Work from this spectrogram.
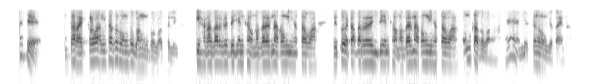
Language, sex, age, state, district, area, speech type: Santali, male, 30-45, Jharkhand, East Singhbhum, rural, conversation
